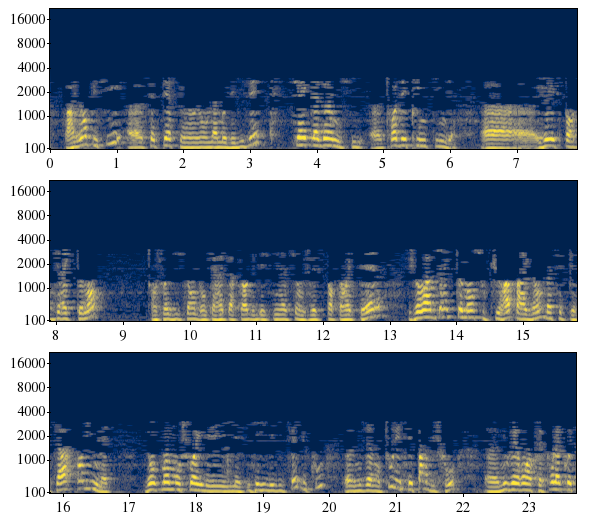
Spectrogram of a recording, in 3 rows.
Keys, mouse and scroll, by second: 1.8-3.8 middle drag, 8.5-10.4 drag.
